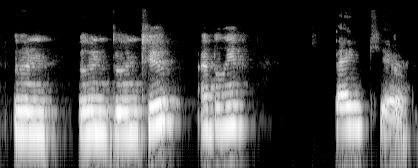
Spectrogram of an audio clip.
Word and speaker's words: Ubuntu: As people are typing, I want to thank Ashia for correcting our pronunciation. Ubuntu, I believe. Thank you. Correct. Ubuntu.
